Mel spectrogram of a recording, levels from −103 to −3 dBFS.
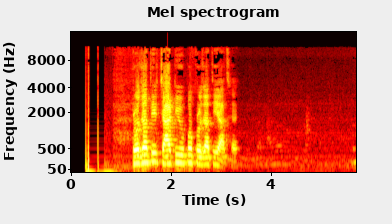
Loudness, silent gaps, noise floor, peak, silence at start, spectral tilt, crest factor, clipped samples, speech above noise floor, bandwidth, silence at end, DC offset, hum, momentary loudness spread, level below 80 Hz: -13 LUFS; none; -55 dBFS; 0 dBFS; 0.3 s; -5 dB/octave; 16 dB; under 0.1%; 42 dB; 11.5 kHz; 2.4 s; under 0.1%; none; 21 LU; -42 dBFS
